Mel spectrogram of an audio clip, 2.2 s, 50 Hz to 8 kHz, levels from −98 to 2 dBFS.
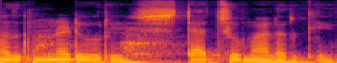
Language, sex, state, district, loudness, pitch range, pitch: Tamil, male, Tamil Nadu, Nilgiris, -15 LUFS, 105-115 Hz, 110 Hz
